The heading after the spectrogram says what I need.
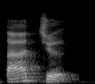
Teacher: jim sukun, ini bacaan kolkolah atau memantul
